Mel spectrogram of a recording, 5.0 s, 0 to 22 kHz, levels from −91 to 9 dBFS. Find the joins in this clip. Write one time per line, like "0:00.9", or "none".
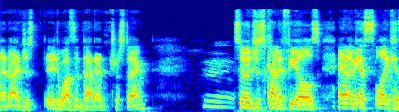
0:02.9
